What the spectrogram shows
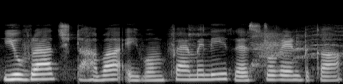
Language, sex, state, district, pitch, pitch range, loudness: Hindi, female, Madhya Pradesh, Dhar, 215 Hz, 195-230 Hz, -17 LUFS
